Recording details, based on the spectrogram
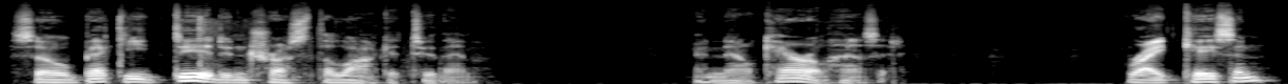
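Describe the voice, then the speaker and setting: An actor playing a calm, eccentric federal agent in a video game, polite, measured and probing. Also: male voice, deep voice, gravelly, breathy edge, exaggerated voice. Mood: coolly pointed. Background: loud game music.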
